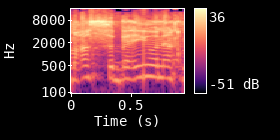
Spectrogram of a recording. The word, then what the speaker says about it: عصب عيونك: Is it عصب عيونك? Am I pronouncing it correctly? – نعم عصب عيونك معناتها غمض عيونك.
